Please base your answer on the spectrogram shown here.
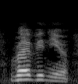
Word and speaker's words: revenue: 발음이 강세가 바뀌죠? 발음은 revenue.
